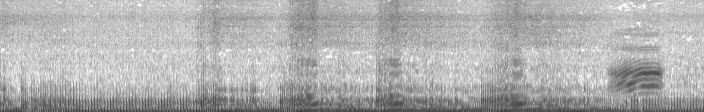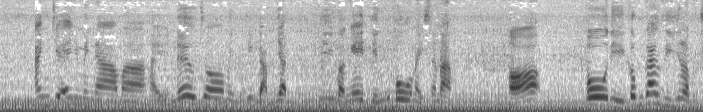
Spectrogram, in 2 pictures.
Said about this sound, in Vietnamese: Ở thì mình sẽ vào phần chi tiết nổ máy luôn mọi người nhá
